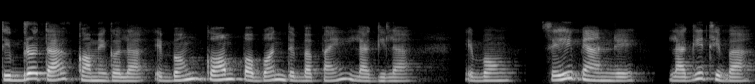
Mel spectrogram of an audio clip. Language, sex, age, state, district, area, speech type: Odia, female, 45-60, Odisha, Jajpur, rural, spontaneous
